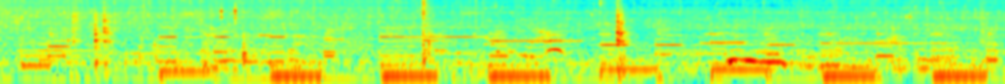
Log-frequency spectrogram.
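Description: Salmon fillets sizzling in oil on a ridged grill pan, a steady frying hiss broken by a few sharp clicks.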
